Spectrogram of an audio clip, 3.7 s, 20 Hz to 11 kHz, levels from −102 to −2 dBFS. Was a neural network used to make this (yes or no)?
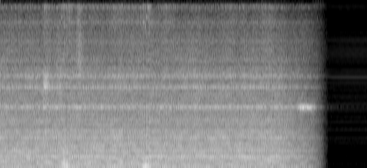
yes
